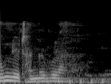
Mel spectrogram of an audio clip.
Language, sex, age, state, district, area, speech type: Bodo, male, 60+, Assam, Kokrajhar, urban, spontaneous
